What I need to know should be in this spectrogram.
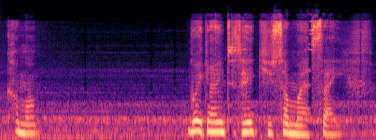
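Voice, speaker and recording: A woman's voice: a little high, steady tone, unhurried, warm tone, slight background noise, natural voice. A woman playing a brave, caring young girl in a video game cutscene, speaking earnestly. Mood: gentle.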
